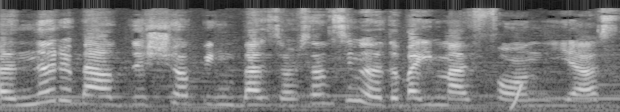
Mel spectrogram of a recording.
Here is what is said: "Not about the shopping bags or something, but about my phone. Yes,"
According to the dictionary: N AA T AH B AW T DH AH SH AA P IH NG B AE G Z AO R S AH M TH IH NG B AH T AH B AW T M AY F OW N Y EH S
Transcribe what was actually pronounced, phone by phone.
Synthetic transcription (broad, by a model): N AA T AH B AW T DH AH SH AA P IH NG B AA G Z AO R S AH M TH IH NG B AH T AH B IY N M AY F OW N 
